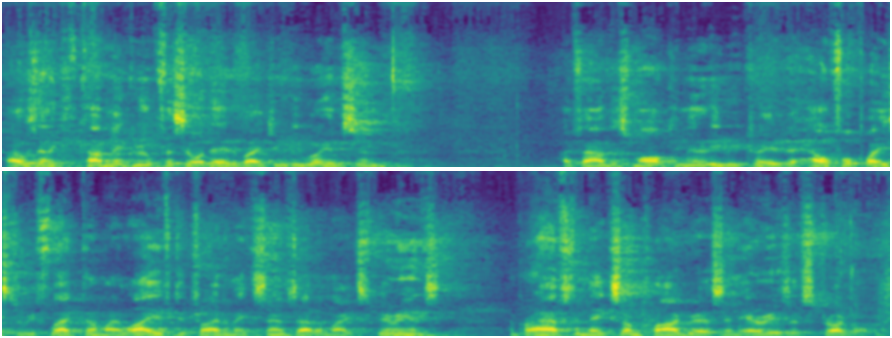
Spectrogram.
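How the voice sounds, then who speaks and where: A man of medium pitch speaks at a fairly quick pace with ordinary pitch variation, and audible room echo surrounds his voice. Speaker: congregation member giving announcements. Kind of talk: church announcement and testimonial.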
